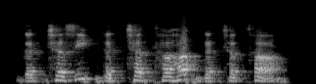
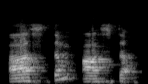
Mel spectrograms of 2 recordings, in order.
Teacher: There's no Mahaprana. It is Alpa Prana only.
